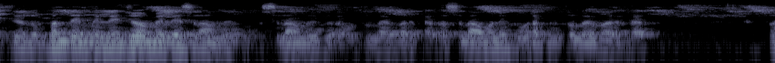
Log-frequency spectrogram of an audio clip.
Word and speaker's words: السلام علیکم: ہوتی ہے۔ سلام اور جواب سلام کا درست تلفظ بھی یاد ہونا چاہیے. پہلے میں کہتا ہوں پھر آپ سن کر دہرائیے. السلام علیکم.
